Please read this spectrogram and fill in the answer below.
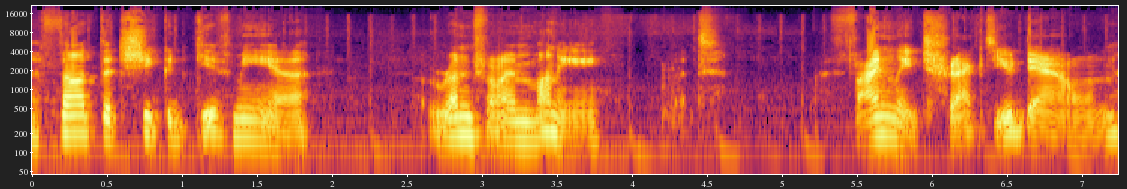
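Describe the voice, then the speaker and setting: Pausing long and often, a put-on character voice at a middle pitch moves at a fairly slow pace over faint background music. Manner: sneering, menacing.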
